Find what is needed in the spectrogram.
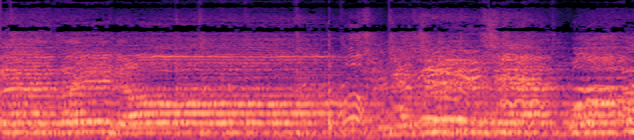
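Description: A group of men and women singing together as a choir, holding long sustained notes that move between pitches.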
